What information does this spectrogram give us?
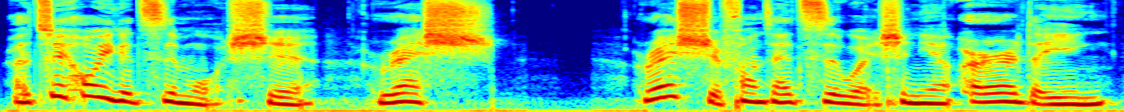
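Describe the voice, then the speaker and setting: A woman's voice: medium pitch, very animated, slow, no room sound, clean studio sound. A woman teaching a Bible Hebrew reading lesson, patiently spelling out letters and repeating each sound several times. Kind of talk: slow step-by-step reading lesson.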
